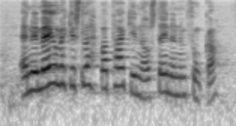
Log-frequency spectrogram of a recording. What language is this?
Icelandic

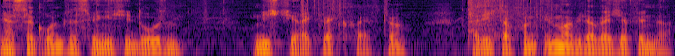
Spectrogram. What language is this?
German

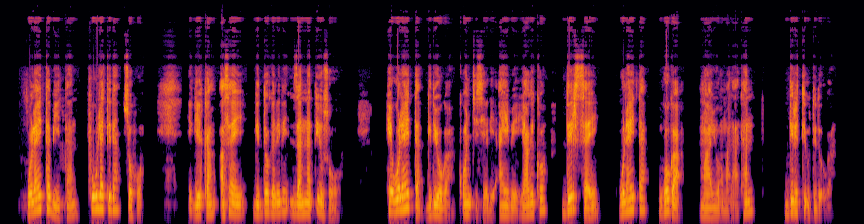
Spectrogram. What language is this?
Wolaytta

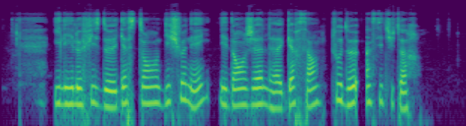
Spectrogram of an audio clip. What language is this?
French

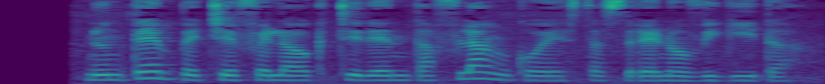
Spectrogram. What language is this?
Esperanto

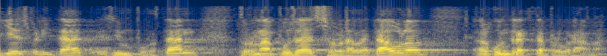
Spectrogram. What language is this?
Catalan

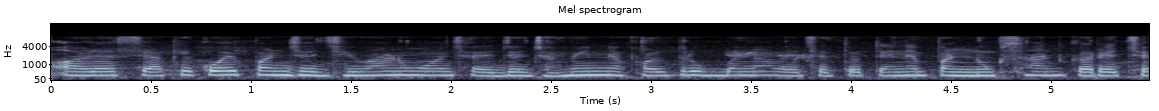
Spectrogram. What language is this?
Gujarati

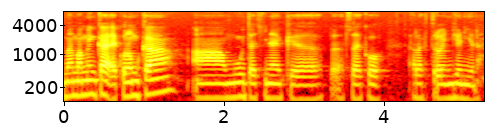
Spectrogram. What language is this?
Czech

